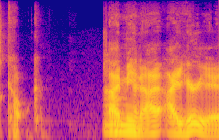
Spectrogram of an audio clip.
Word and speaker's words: Koch: I thought it was Koch no it's coke I mean I hear ya its belt chaos eh but that's a German name and it's pronounced coke like as in coca-cola or the white powder yeah it's like the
